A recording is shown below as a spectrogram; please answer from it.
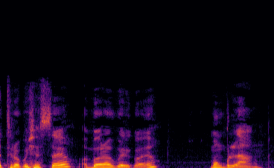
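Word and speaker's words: Montblanc: 몽블랑 예 몽블랑이라고 읽어요. 그 몽 이게 불어는 불어 불어에 비하면 영어는 굉장히 양반이에요. 불어는 발음하기가 더 어려워요. 스펠링 보고 발음하기가 자음을 안 읽고요.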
